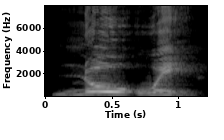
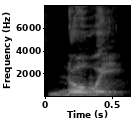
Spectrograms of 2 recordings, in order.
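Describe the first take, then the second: First: NO WAY drawn out, each word weighted; slow, firm NO, then a long WAY; emphatic refusal. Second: Said in the usual way. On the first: Real, not acted. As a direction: stretch both words of no way.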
